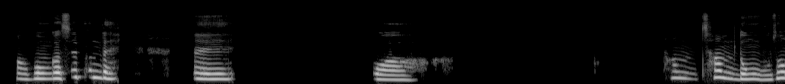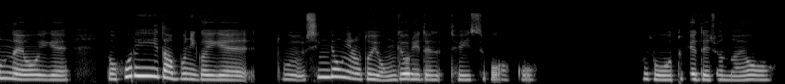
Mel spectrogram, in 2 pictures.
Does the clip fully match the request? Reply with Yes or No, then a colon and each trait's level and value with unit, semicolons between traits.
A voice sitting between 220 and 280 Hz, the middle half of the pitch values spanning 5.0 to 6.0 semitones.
No: high, 240 Hz; average, 3.8 semitones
